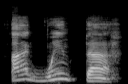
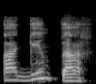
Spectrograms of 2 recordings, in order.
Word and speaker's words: aguentar: Por exemplo, pronunciar como ditongo, aguentar. Ok? Ambiguidade, apaziguar, arguição, arguir, bilíngue, consanguíneo, contiguidade, ensanguentado, exiguidade, lingueta, linguista, redarguir, sagui e unguento. Ok? É errado falar aguentar, por exemplo, ou consanguíneo, certo?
